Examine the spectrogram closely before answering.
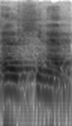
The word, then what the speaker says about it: El Jinete: El Jinete. Like an H. El Jinete.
